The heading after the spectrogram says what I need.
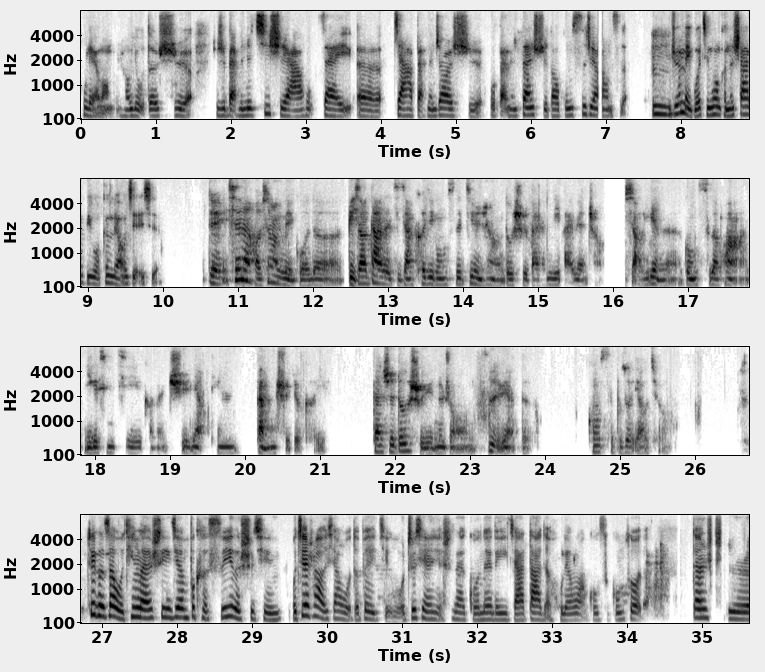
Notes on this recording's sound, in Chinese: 因为需要远程录制，我们使用的是腾讯会议的录制功能。最后出来的录音效果不是很好，只能说我尽力了，实在抱歉。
